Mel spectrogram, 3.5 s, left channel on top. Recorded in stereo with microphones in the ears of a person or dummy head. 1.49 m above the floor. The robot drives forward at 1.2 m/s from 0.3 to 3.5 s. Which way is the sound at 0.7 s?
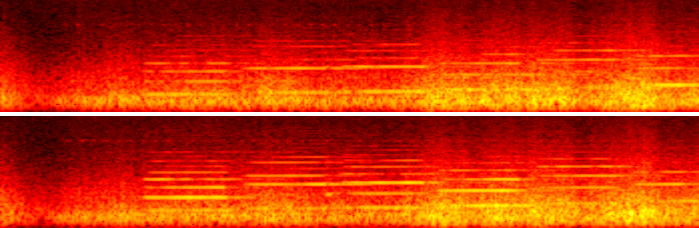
75° right (ahead or behind).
